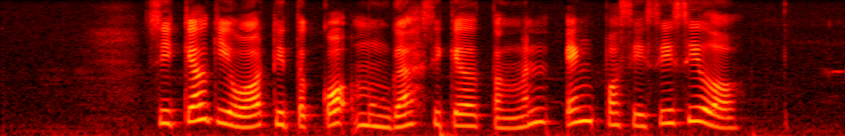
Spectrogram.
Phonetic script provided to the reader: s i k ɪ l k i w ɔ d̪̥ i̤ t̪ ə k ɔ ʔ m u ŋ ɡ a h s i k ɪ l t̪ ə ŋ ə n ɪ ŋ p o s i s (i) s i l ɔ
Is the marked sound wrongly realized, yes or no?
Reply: no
